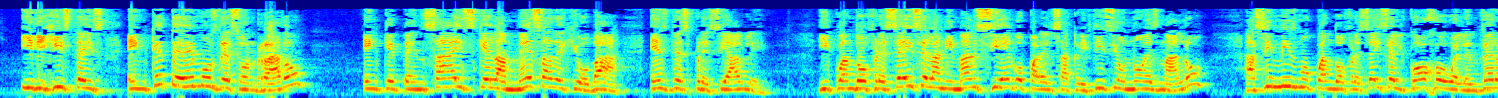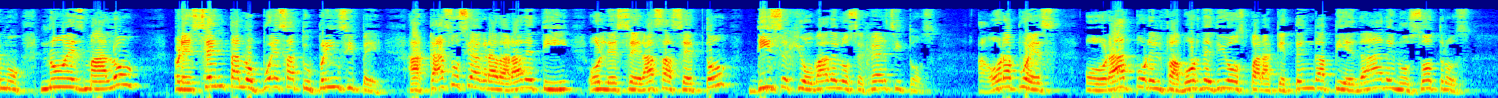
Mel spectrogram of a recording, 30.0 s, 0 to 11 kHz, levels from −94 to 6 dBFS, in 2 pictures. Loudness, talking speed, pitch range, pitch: -12 LUFS, 145 wpm, 200-255 Hz, 220 Hz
